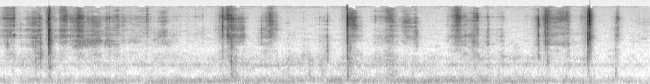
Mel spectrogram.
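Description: A square sheet of origami paper being folded and pressed flat by hand: faint paper rustling and rubbing with a few short, sharp crackles as the crease is pressed in.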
